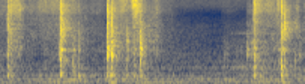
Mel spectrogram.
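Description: A deck of reading cards being shuffled by hand: several short, sharp card clicks and snaps.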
